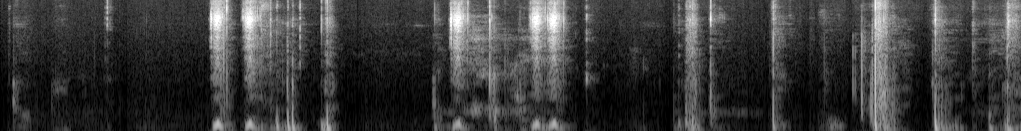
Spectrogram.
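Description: Soft keyboard taps click as letters are typed.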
